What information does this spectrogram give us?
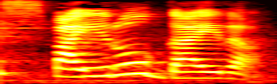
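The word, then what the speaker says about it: Spirogyra: Pronunciation देखिए, स्पाइरोगायरा grows into a new organism.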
